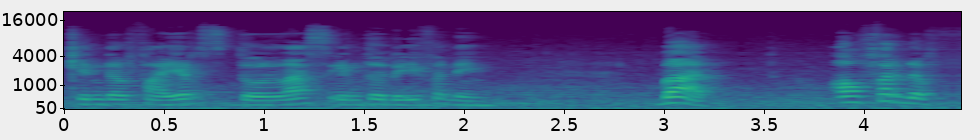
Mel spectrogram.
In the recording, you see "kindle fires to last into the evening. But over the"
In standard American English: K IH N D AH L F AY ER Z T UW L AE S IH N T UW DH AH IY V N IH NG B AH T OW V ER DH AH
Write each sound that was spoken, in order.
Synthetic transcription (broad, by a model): K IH N D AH L F AY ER S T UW L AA S IH N T UW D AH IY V N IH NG B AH T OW F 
